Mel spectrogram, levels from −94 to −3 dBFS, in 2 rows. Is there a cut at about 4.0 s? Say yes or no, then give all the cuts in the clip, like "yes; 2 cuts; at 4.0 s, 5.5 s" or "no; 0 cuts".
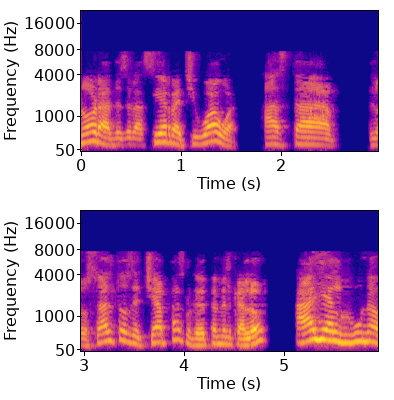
yes; 1 cut; at 4.0 s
